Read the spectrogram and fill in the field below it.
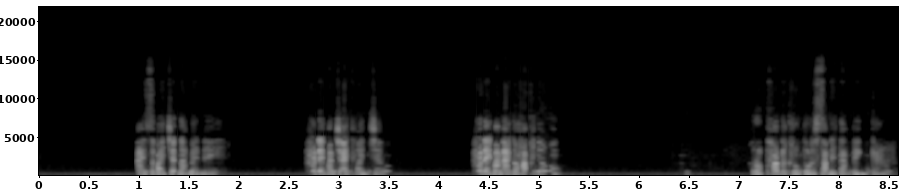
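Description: Another young woman answers, complaining and upset, close by.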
